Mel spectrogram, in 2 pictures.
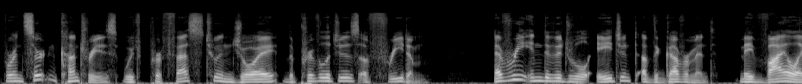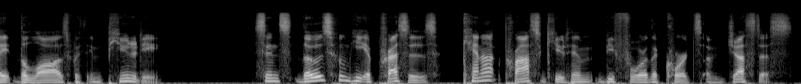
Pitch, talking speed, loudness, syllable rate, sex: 125 Hz, 140 wpm, -21 LUFS, 5.0 syllables/s, male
